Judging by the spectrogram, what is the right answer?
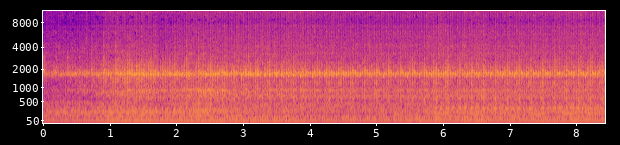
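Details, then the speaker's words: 1985 Mercedes 300SD diesel, cold engine just started after glow plugs: steady, even idle clatter with no misses or knocks, good oil pressure, barely any blow-by at the oil cap; healthy engine. "fires right up we have good oil pressure it literally takes about half a spin of the engine to fire up"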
